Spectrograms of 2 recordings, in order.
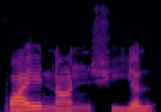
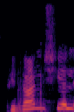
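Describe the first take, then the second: First: The first syllable has an 'eye' vowel. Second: The first syllable has a short 'i' vowel. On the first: The speaker calls it right. "इसका correct pronunciation आता है फाइनेंशियल" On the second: The speaker calls it wrong. "फिनेंशियल is not a correct pronunciation"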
